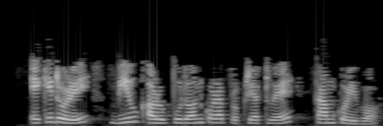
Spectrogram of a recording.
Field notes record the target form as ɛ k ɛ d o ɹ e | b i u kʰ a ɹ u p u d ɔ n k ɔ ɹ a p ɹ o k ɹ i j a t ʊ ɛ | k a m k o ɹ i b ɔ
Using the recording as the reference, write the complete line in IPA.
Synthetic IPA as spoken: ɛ k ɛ d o ɹ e | b i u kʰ a ɹ u p u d ɔ n k ɔ ɹ a p ɹ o k ɹ i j a t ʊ ɛ | k a m k o ɹ i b ɔ

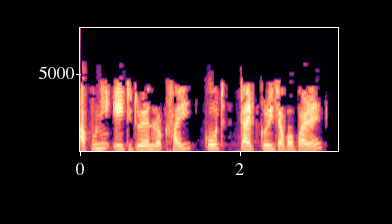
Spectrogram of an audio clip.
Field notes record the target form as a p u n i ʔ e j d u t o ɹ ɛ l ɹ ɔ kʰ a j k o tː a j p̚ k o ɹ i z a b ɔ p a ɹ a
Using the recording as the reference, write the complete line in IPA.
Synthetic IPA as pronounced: a p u n i ʔ e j t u t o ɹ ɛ l ɹ ɔ kʰ a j k o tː a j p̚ k o ɹ i z a b ɔ p a ɹ ɛ

